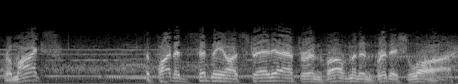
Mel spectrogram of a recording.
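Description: An actor playing a laconic, steady sea captain narrating his adventures in 1940s radio drama, clipped and matter-of-fact. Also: mid-range voice, moderate pace, lightly acted. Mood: brisk, official. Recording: muffled old radio recording, music behind.

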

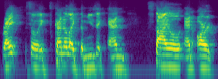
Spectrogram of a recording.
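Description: A man in casual podcast chat, animated and joking as he talks with emphasis. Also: a little high, a little slow. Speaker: podcast co-host. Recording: dull lo-fi sound.

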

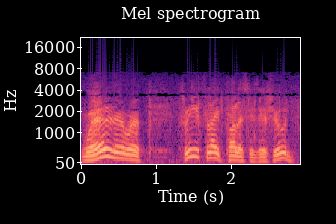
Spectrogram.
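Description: An actor playing a gruff, breezy American aviation inspector in a 1950s radio drama, husky and slangy in a talkative, folksy way. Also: male voice, on the high side, big pitch swings, a little slow, heavily acted. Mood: brisk, matter-of-fact. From south side of Chicago, United States. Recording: muffled 1950s radio recording.

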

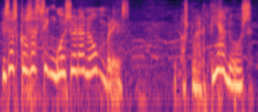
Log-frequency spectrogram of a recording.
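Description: A woman playing a traumatized expedition survivor in a horror audio drama, telling her story in a haunted, halting, dramatic way. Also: sits high, sing-song, heavily acted. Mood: indignant, agitated. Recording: music bed behind the voice.

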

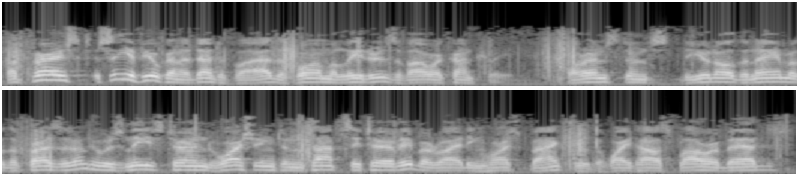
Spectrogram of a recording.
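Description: A man's voice: mid-range voice, expressive, fairly quick. A man announcing a vintage radio show from a script in a formal, declamatory manner. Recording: muffled, faintly noisy old radio recording.

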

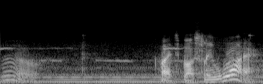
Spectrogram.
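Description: An actor playing an eager, wonderstruck young space explorer in old-time radio drama style, excitable and dreamy. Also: male voice, fairly low pitch, measured pace. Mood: curious, uneasy. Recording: dull old radio, music behind.

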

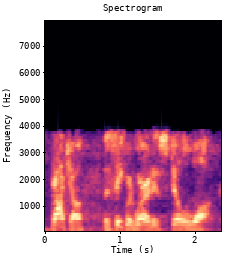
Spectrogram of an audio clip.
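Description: A man's voice: on the high side, normal speed, loud music behind the voice. A man announcing guests in a vintage radio style. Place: radio studio with audience. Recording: noisy tinny old radio broadcast.

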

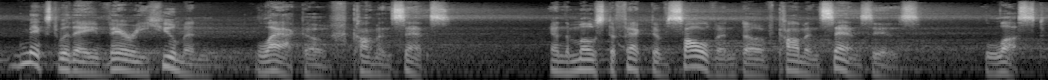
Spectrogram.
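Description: A man hosting a horror show, delivering a theatrical scripted introduction in an ominous, deliberate, florid manner with long reverb. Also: medium pitch, a little mellow.

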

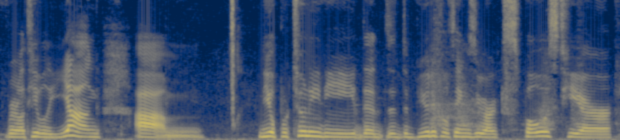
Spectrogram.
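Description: Italian-accented woman in her thirties, shop owner, halting casual talk with laughs. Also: medium pitch, no echo. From Italy. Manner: halting, restarts often, laughs easily. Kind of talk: casual interview chat.

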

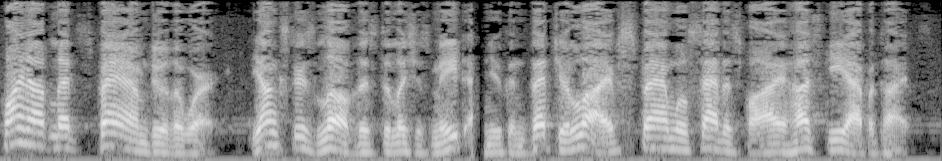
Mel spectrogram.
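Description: Male vintage radio pitchman: polished, forceful, very lively intonation, dull 1940s broadcast sound. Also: moderate pace, a little hiss or hum. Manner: polished, salesmanlike. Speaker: radio announcer. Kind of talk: 1940s radio advertising announcement.

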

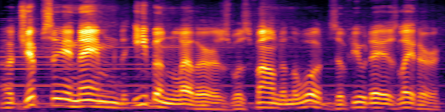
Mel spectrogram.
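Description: An actor narrating a dark folk tale for a classic radio drama as a wry, deliberate storyteller. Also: male voice, medium pitch, lively intonation, natural voice. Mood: wry, ominous. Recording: dull old radio recording. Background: music.

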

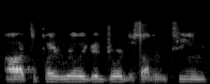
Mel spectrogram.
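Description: A man's voice: mid-range voice, monotone, fast, mellow, husky, muffled recording. A man, a college baseball coach, talking casually in an interview, rambling a little with restarts.

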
